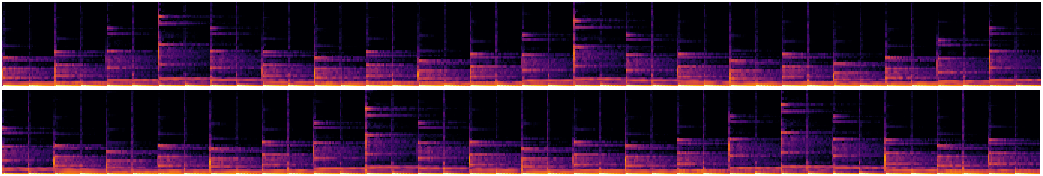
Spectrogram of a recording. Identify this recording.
A Simple arpeggio to express memories of childhood.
